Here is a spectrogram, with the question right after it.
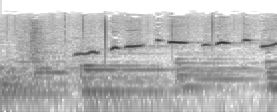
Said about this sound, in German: steh ich unterm Balkon und pfeif immer zu nach Käthi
